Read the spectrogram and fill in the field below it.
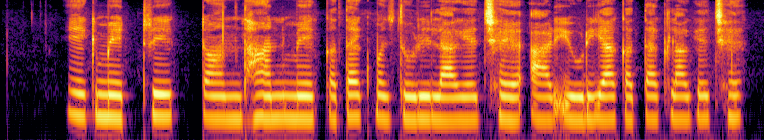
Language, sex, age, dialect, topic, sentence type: Maithili, female, 18-24, Bajjika, agriculture, question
